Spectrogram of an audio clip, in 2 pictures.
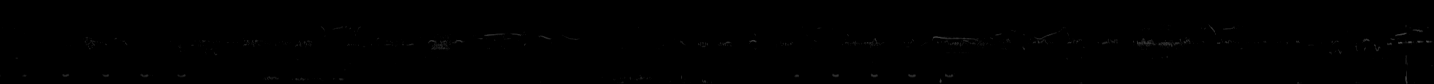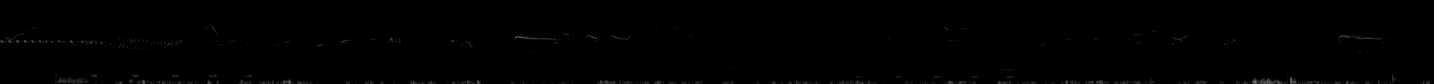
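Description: Faint birds chirping and calling, many short overlapping calls and whistles. From about halfway through, a low rumble comes and goes underneath.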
